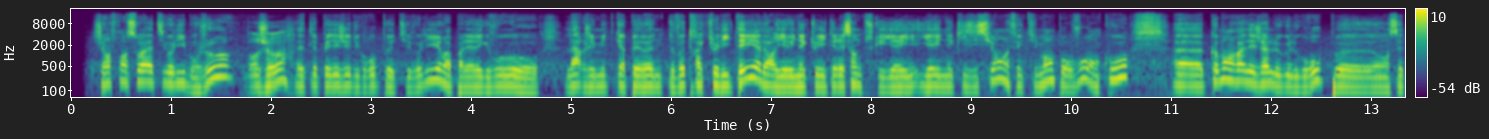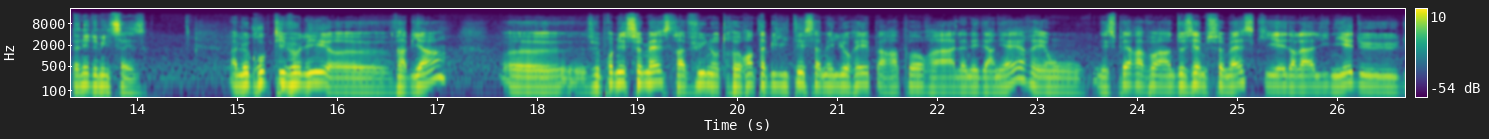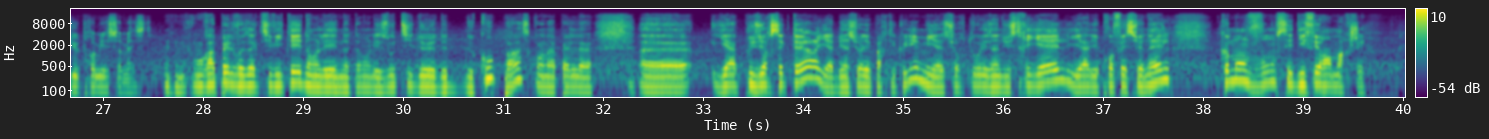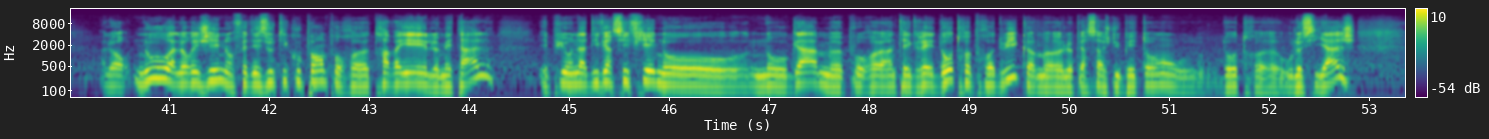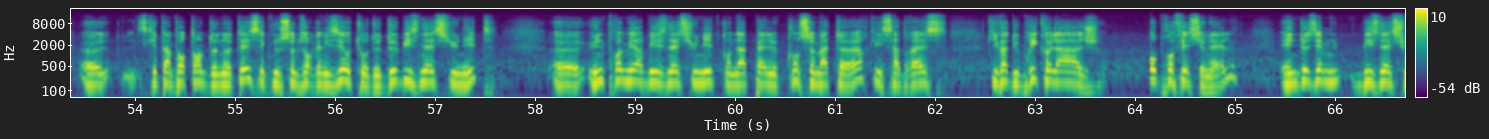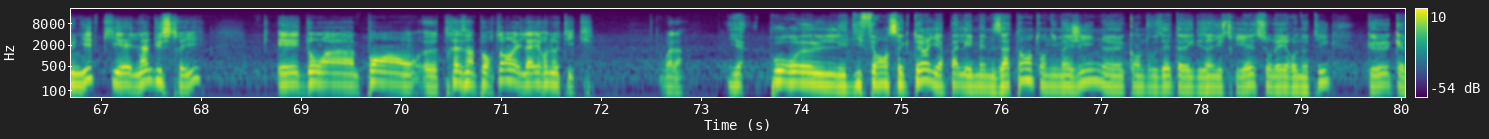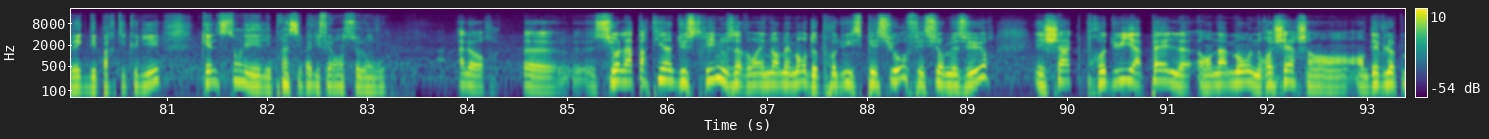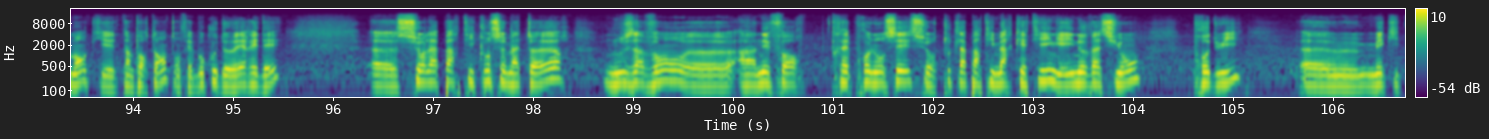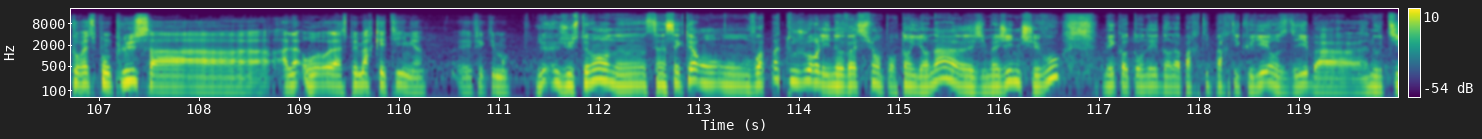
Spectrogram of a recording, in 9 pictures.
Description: La Web TV au Midcap Event 2016 organisé par CF&B au Palais Brongniart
